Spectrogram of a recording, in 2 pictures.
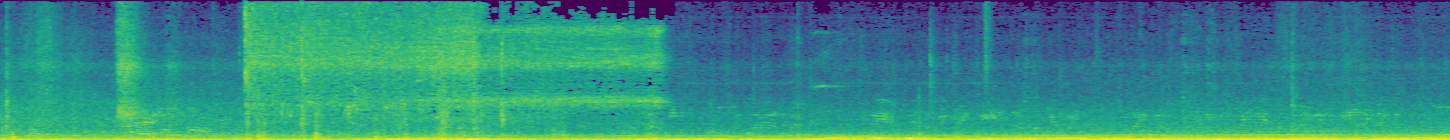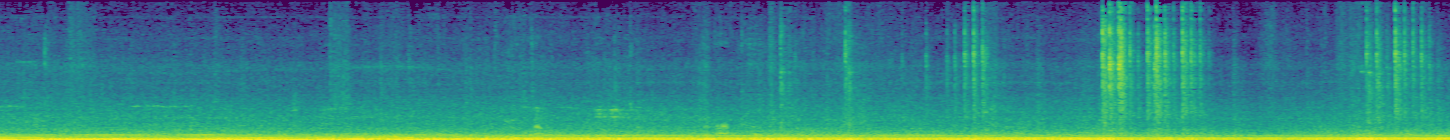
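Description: A bus rattles and creaks as it drives over the road.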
